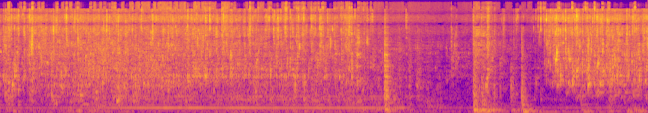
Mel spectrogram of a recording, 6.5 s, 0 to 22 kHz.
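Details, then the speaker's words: Candy Grand O Vita GV139D3 street-find washing machine (9 kg) on the 14-minute rapid test wash, first rinse: steady low pump hum for about four seconds, then it cuts out and water gurgles; normal drain pump-out. "It seems to be running correctly. 7 minutes. Rinse water, rinse number 1. Let's keep an eye on it. It might have a good thing here. 6 minutes, it's pumping out again."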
